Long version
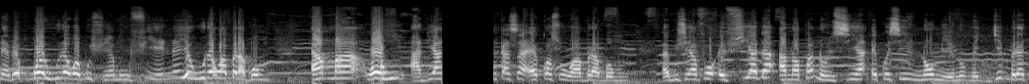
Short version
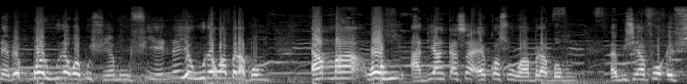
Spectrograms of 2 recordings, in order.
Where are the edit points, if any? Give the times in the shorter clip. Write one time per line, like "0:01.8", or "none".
0:04.5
